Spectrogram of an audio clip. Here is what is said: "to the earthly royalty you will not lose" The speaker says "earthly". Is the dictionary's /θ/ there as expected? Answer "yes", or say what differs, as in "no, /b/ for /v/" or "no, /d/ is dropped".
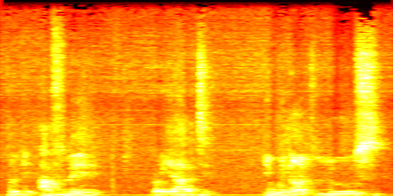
no, /f/ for /θ/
